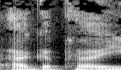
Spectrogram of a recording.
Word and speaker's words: agape: agape. Is it agape? You would know better than I would. – That's how I would pronounce it.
